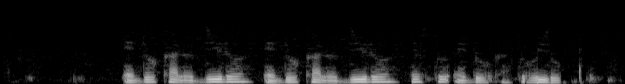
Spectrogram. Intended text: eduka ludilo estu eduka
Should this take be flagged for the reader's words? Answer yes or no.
yes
